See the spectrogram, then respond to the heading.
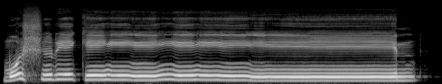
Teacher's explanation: আলিফ টানেই ছিল জের পরে ইয়াসাকিন এক আলিফ টানে ছিল কিন্তু এই এক আলিফ টানের পরের অক্ষরে অকফ হওয়ার কারণে এক আলিফ টানটা তিন আলিফ টান হয়ে গেছে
